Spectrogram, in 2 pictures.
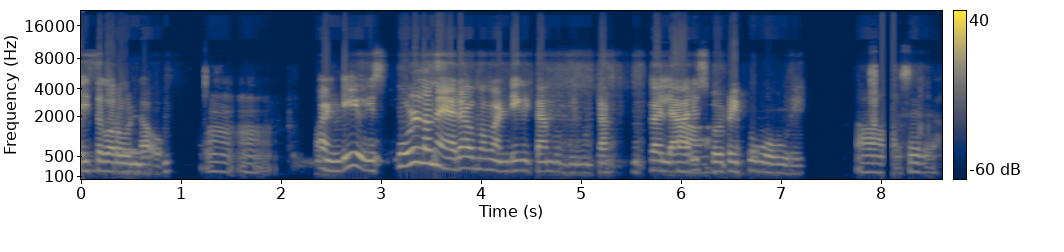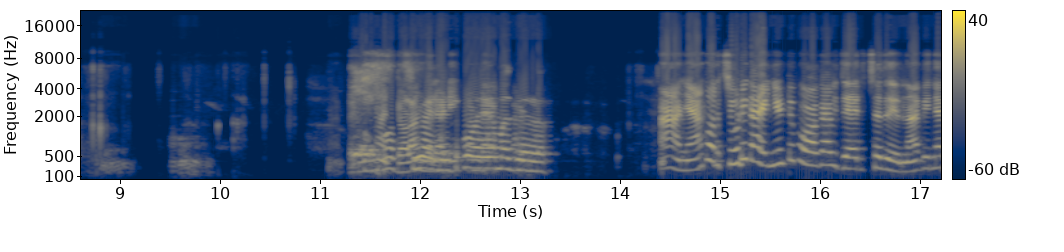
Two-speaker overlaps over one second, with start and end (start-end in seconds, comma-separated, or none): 11.5-13.2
